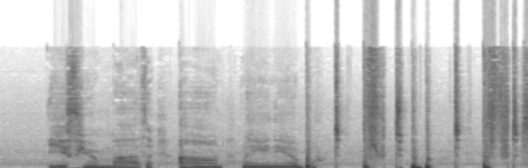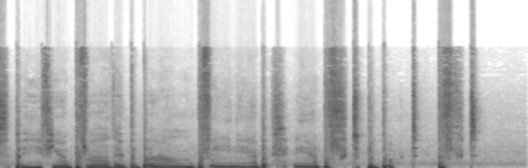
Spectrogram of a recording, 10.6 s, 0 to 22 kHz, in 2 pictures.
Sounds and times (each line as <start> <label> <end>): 1.8 beatboxing 10.2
